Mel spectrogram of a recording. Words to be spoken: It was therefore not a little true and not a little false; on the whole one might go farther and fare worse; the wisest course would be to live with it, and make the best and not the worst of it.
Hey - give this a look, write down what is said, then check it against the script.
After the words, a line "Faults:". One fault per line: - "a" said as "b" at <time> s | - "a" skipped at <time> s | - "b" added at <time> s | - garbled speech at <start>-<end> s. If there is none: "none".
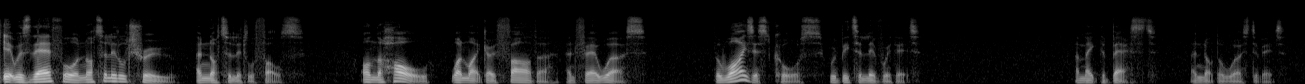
It was therefore not a little true and not a little false; on the whole one might go farther and fare worse; the wisest course would be to live with it, and make the best and not the worst of it.
Faults:
none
